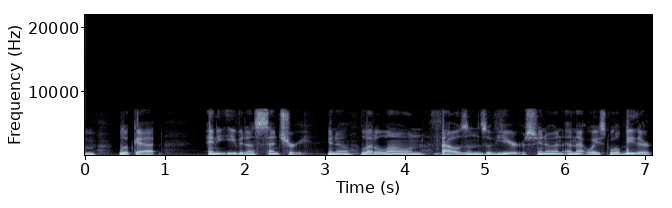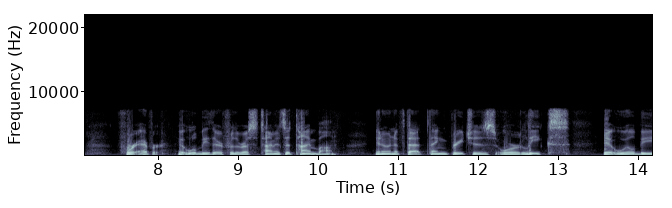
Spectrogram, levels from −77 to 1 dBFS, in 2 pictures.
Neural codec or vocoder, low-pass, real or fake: none; 7.2 kHz; real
